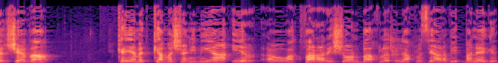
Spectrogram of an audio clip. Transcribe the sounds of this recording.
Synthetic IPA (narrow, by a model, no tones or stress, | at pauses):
elʃeva | kaje̞met̪kamaʃanimhiaʔiʁohakfaɾaʁiʃo̞nbleaχlusijaːɾavit̪̚baneɡev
